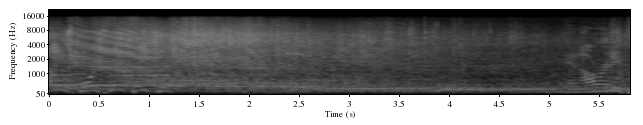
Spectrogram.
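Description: Late model sportsman race cars roar around Anderson Speedway during a CRA feature race, a dense wall of engine drone with shifting pitches from several cars, while an announcer talks over it.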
